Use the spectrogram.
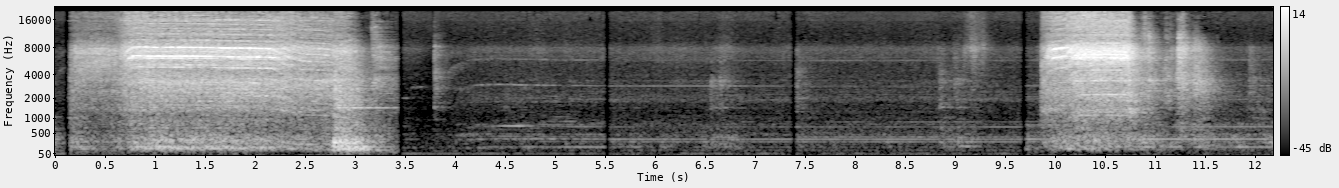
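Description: A power drill bores into a ceiling for a molly anchor in a drywall lining job. Two loud grinding bursts of a few seconds each are separated by quieter clicks and rustling.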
